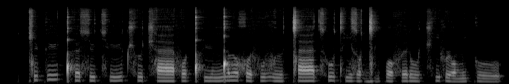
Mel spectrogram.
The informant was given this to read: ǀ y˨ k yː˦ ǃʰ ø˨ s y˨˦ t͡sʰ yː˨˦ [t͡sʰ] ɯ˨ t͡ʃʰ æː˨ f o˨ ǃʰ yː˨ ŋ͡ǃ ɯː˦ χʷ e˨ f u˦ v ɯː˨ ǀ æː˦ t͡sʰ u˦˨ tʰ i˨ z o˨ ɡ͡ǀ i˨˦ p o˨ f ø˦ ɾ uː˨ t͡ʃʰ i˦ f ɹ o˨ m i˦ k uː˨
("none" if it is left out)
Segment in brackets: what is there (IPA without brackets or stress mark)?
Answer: t͡ʃʰ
